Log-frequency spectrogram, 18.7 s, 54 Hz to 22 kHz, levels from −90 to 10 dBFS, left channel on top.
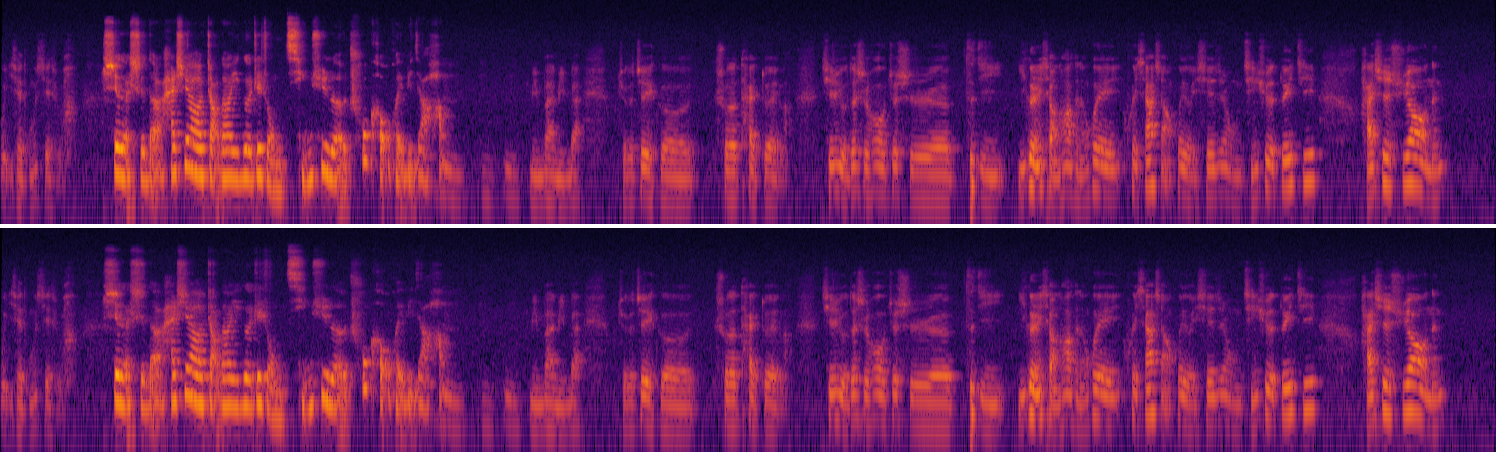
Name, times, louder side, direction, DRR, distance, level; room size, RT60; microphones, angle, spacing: voice 1, 0.0-1.2 5.5-8.7 8.9-18.0, equal, 5° left, 0.9 m, -32 dB
voice 2, 1.3-5.6, left 2 dB, 65° left, 1.4 m, -22 dB
11.5 x 6.2 x 2.4 m
head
